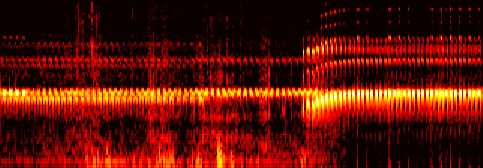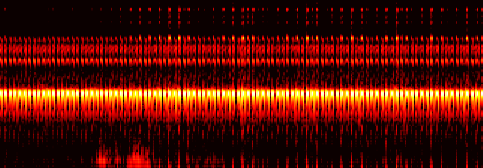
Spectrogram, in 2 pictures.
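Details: ['Pond frogs heralding spring, filmed on a new phone; after two seconds of faint rustling a loud, rapidly pulsing trill starts with a quick upward slide and then holds steady and strong to the end.']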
